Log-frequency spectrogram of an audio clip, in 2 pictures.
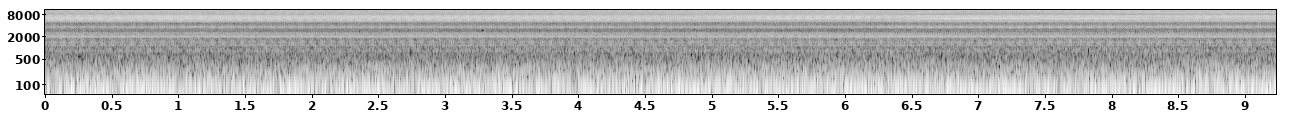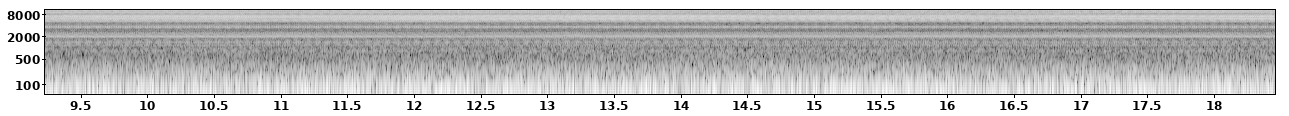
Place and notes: bicycle-parking area2
愛知 豊田 noize
18 July 2010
